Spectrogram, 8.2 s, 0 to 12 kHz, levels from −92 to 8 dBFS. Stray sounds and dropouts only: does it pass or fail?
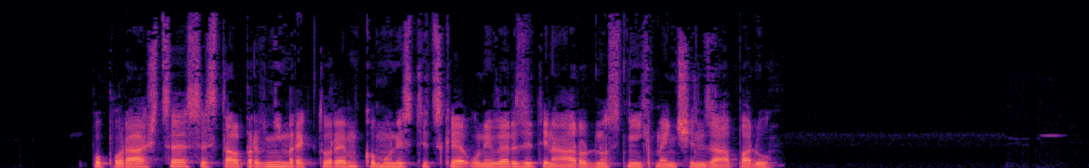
pass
